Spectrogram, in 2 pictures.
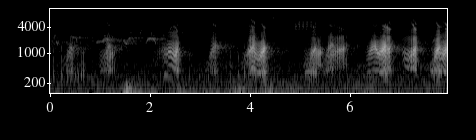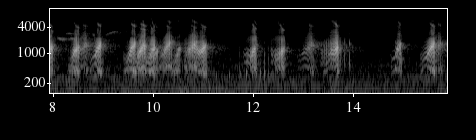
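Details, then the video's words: A loud chorus of frogs at a wild forest pond, recorded on an iPhone 14 Pro with a Shure MV88+: dense, rhythmic croaks overlapping in quick succession, several callers at once, with a low rumble near the start. "30 Minutes of Frog Sounds at a Forest Pond"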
